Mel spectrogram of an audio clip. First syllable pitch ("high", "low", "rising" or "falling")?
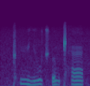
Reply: falling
